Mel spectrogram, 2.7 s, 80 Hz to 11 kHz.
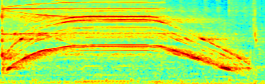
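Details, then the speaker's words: E-flite Apprentice STS 1.5m RC trainer plane, throttle test on the ground: brushless motor whines up in pitch, holds briefly, then winds down cleanly, working properly. "we can hear the whine of our motor, and we know that's working properly."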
